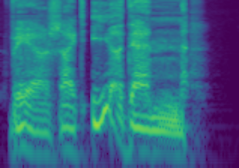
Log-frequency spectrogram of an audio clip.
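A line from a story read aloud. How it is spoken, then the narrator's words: Unfriendly hiss. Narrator (German): faucht es unfreundlich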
